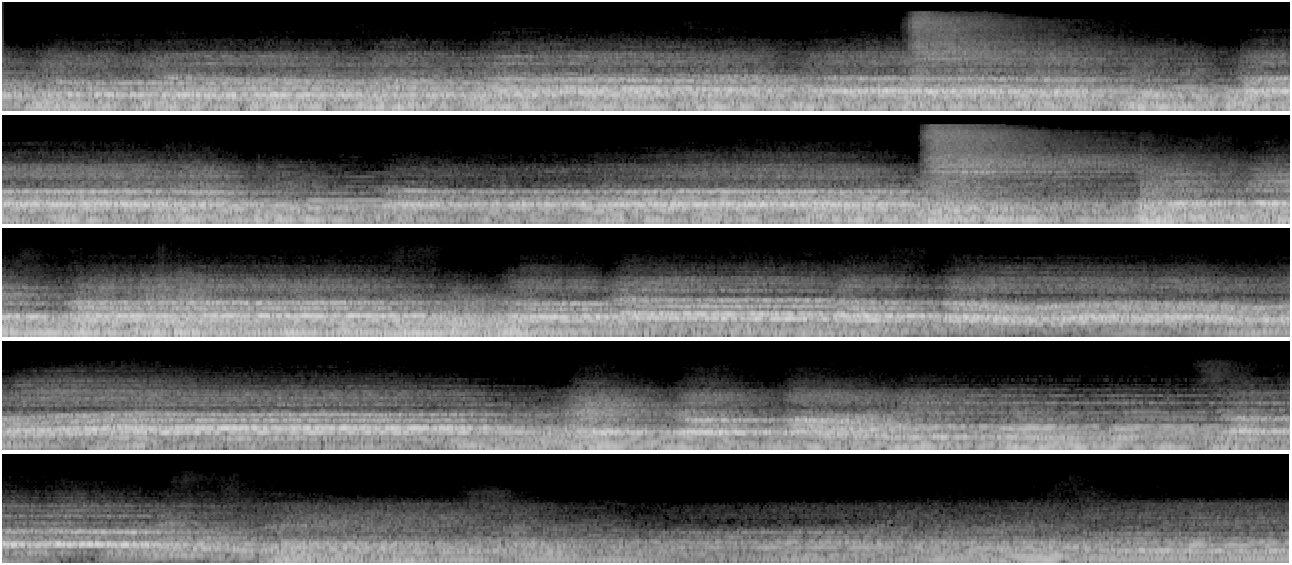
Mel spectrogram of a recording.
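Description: Live choir singing a slow piece in long held chords over a steady low accompaniment, with a few brief hissy consonants.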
